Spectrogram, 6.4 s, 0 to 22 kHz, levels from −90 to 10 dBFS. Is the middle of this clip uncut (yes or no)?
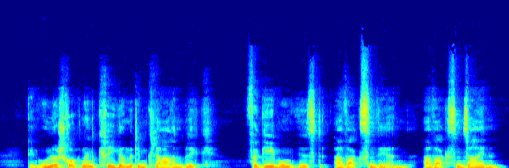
yes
